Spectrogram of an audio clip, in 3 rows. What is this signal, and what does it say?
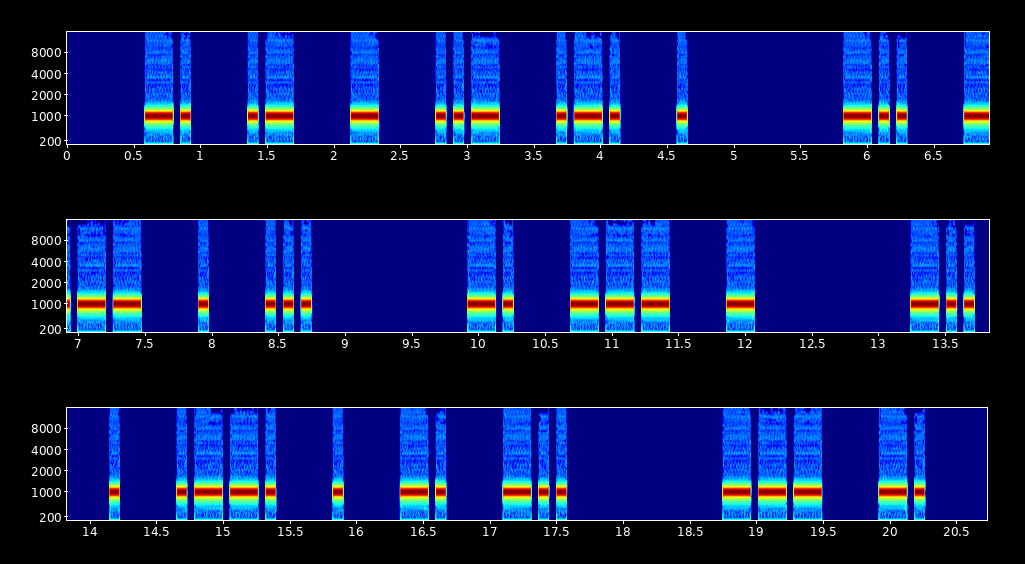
Morse code, heard as a keyed tone, about 18 wpm, spaced as for 12 wpm, 1000 Hz. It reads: NATURE DOES NOT DEPEND ON
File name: qotdfiles / 12wpm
